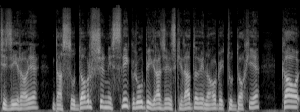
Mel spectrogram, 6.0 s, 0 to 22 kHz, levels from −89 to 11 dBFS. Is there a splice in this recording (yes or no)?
no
